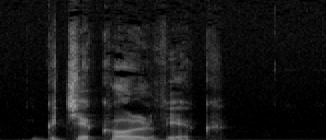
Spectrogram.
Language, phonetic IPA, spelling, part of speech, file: Polish, [ɟd͡ʑɛˈkɔlvʲjɛk], gdziekolwiek, pronoun, Pl-gdziekolwiek.ogg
